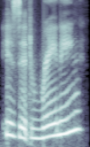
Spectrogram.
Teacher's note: Try saying it out loud first in a flat tone, then again lifting your voice softly at the end, like a gentle tune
